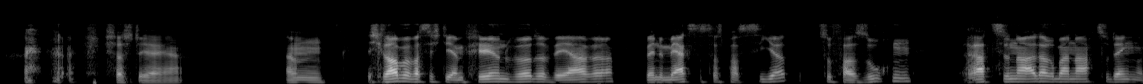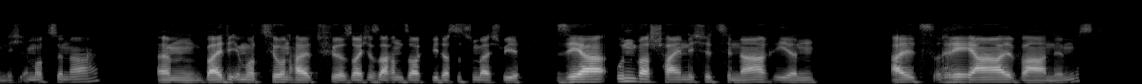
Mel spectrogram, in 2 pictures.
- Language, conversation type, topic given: German, advice, Wie kann ich mich trotz Angst vor Bewertung und Ablehnung selbstsicherer fühlen?
- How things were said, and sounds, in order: chuckle; tapping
